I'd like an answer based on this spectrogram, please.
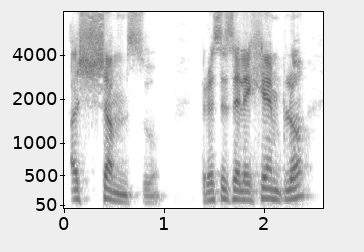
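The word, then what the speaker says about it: الشَّمْسُ: En ese caso, ahora, por ejemplo, la ya es una letra solar, por eso en vez de pronunciarlo al-shamsu es ash-shamsu.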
